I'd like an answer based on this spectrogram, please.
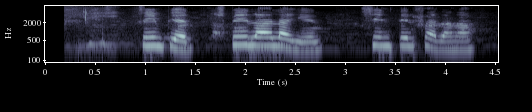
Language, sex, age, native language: Icelandic, female, 11, Icelandic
